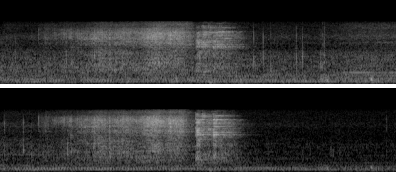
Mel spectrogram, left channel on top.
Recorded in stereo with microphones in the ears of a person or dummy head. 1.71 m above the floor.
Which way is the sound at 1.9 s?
45° right (ahead or behind).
